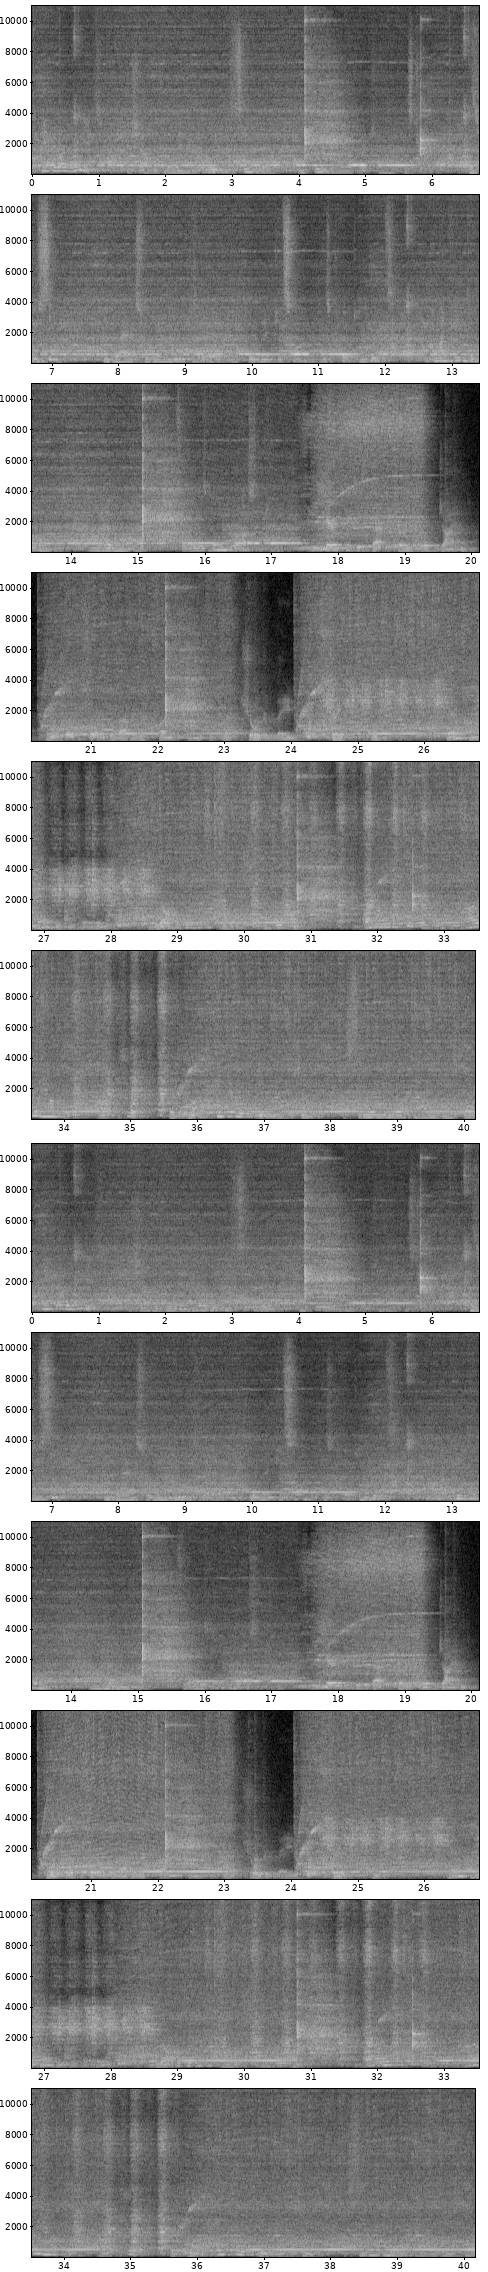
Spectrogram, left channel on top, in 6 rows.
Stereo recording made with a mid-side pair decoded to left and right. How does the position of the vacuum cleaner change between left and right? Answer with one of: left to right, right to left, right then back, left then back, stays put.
right then back.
